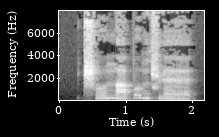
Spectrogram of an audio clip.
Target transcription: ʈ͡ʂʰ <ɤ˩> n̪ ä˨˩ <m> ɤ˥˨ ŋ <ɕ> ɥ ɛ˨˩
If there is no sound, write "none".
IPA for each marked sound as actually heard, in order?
ɤ˨˦, p, ɕ

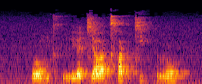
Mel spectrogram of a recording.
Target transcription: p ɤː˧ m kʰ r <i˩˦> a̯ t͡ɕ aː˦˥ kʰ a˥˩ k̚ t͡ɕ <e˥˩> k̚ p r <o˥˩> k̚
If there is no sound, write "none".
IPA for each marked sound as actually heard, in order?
i˧, e˥˩, o˥˩

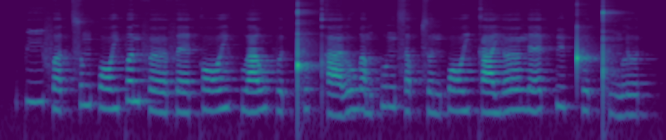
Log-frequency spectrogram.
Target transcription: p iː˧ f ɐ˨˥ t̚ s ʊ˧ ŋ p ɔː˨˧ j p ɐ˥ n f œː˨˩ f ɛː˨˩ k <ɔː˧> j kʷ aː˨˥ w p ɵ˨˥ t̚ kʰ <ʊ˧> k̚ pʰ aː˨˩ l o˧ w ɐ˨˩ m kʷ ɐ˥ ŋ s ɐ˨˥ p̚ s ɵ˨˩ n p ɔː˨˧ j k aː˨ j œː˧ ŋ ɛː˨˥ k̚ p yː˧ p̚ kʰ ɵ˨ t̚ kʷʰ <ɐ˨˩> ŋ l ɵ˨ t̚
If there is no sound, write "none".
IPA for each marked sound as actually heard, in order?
ɔː˨˥, ʊ˧, ɐ˨˩

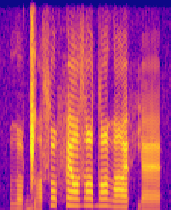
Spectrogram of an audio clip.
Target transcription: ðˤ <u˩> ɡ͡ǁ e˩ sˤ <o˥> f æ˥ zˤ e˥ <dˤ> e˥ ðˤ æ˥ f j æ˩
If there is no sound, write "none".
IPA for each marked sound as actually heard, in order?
u˩, o˥, dˤ

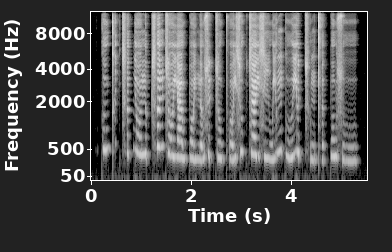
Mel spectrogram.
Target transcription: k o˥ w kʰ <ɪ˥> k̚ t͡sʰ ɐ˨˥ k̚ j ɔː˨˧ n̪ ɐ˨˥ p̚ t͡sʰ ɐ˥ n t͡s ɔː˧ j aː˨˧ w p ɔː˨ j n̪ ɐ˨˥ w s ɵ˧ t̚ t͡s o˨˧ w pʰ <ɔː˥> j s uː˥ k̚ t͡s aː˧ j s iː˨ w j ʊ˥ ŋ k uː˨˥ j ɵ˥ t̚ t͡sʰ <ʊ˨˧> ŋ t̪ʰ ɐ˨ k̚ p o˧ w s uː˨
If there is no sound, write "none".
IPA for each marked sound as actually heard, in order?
ɪ˥, ɔː˨˥, ʊ˨

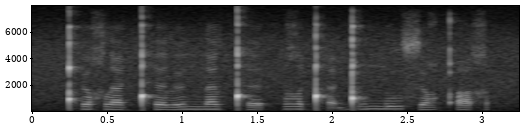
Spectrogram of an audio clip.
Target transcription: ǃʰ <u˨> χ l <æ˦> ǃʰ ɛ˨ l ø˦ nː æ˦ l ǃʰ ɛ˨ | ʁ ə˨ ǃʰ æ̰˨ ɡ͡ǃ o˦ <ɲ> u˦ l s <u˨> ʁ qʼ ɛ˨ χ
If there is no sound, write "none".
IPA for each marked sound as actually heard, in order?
ø˨, æ˨, nː, ø˨

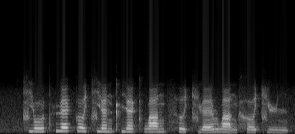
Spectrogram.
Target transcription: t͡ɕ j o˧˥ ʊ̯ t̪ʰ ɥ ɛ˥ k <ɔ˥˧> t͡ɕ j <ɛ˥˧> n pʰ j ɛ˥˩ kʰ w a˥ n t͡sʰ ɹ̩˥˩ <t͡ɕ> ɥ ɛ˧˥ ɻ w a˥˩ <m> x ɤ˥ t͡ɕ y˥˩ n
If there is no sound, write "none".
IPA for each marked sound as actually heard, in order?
ɤ˥˧, ɛ˥˧, t͡ɕ, n

